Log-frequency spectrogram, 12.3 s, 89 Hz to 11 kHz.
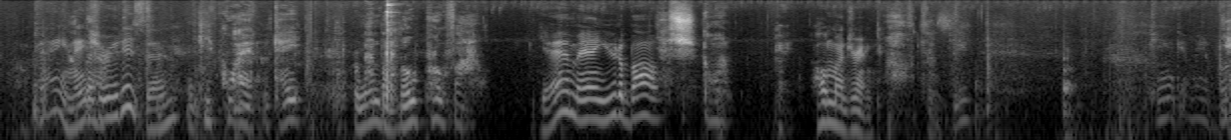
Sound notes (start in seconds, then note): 9.1 scoffs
